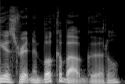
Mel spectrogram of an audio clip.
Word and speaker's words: Gödel: I hear it often pronounced, well, I don't speak German, but mathematicians often say it like the woman's piece of clothing, you know, from the old days. But something like Gödel.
